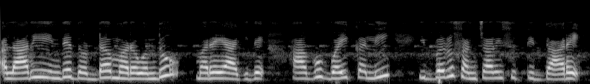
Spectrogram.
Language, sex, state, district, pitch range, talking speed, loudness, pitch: Kannada, female, Karnataka, Bangalore, 270-335 Hz, 110 wpm, -15 LUFS, 290 Hz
